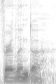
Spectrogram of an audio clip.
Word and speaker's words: Verlinde: I'm going to go over to some guesses as to what Erik Verlinde's theory means, or Verlinde, that's how you say his name.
